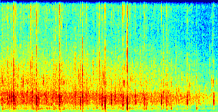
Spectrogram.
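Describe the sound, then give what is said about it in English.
A church audience applauds to honour a Korean War veteran and Purple Heart recipient, with a steady wash of many hands clapping, dense and even, holding at a fairly soft level for about three seconds with no clear voices above it. “Can we just give a little just cheer for that?”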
